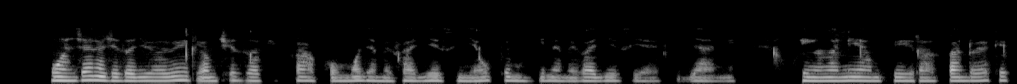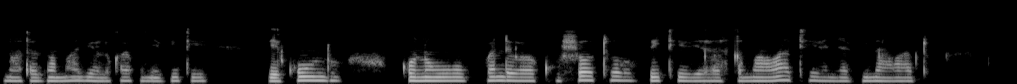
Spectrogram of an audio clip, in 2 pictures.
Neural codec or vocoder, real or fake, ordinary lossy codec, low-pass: none; real; AAC, 48 kbps; 5.4 kHz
